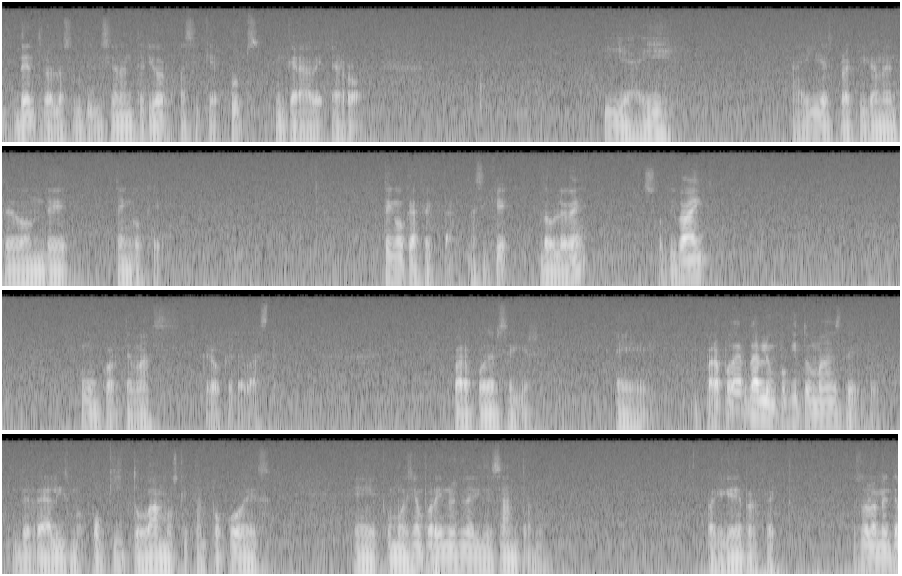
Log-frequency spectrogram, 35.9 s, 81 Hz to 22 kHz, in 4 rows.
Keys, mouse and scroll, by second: 0.4 c, 1.1-2.9 drag, 3.0 Escape, 3.1 middle click, 4.4 c, 4.8-6.3 drag, 6.4 Escape, 6.6-8.2 middle drag, 8.6 shift+right click, 9.0 shift+right click, 9.8-10.8 shift+middle drag, 11.0 scroll up 3, 11.4 shift+middle click, 12.3 scroll down 1, 12.6-13.6 middle drag, 14.5 w, 15.3 click, 17.3 click, 19.0-20.1 middle drag, 20.3 scroll down 1, 22.2-23.3 middle drag, 23.9-25.0 middle drag, 25.7 middle click, 26.9 middle click, 29.6 ctrl+Tab, 30.9 alt+Tab, 31.9 alt+click, 33.2 click, 33.7 middle click, 35.6 click.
